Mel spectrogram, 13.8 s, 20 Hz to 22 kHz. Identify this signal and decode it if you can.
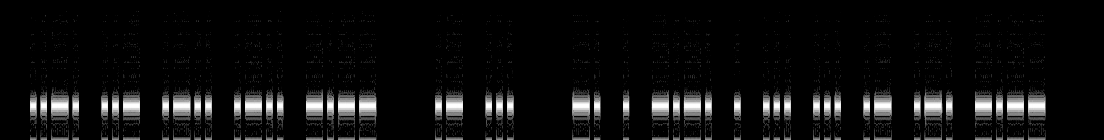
Morse code, heard as a keyed tone, about 18 wpm, spaced as for 15 wpm, 1000 Hz. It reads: FULLY AS NECESSARY
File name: qotdfiles / 15wpm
